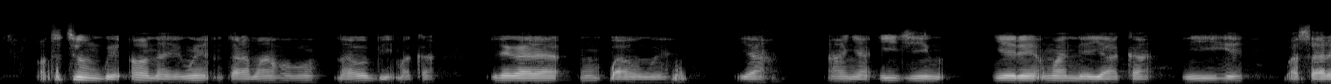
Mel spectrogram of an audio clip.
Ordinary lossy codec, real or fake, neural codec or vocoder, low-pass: Opus, 16 kbps; real; none; 7.2 kHz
